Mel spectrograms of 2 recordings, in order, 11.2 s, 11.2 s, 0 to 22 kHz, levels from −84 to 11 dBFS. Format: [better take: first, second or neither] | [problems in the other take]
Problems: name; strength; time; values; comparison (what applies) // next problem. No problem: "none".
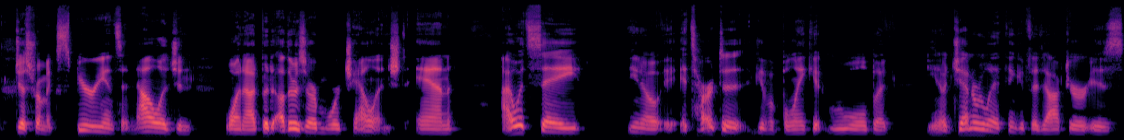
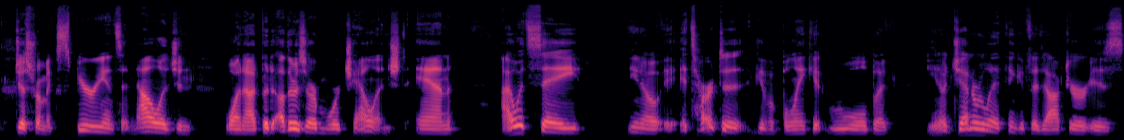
neither | thin; very; fading below 300 Hz; the same in both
